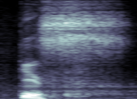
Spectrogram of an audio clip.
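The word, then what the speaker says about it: kiss: Okay, R কে আই এস এস এটার উচ্চারণ হবে কিস, ডাবল এস হইলে সেটার উচ্চারণ কিন্তু স্বাভাবিক আমরা যেটা করি স, কিস।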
